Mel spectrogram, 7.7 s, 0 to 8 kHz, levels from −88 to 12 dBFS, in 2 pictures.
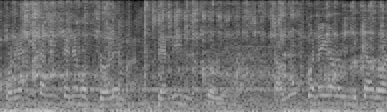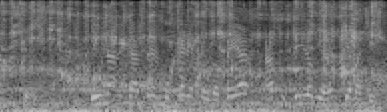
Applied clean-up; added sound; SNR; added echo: none; Domestic sounds, home sounds + Fixed-wing aircraft, airplane; -4 dB; none.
